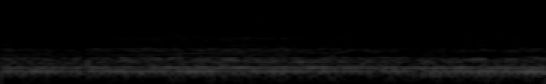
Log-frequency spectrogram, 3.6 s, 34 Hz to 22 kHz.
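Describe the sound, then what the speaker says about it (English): Honeybees from a 3 lb package, bunched around their queen, hum in a steady, even drone with no pauses, fairly quiet and close by. "Bunch of bees in there."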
